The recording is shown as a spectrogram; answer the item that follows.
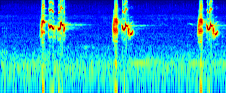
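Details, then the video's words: Loud, clear Sooty-headed bulbul call meant to draw wild birds and prompt other bulbuls to answer: three sharp chattering phrases, each of three quick bright notes, about one second apart. "Suara Burung KUTILANG GACOR,Super Ampuh Keras, Lantang dan Jernih, Burung Kutilang Lain Auto Gacor"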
